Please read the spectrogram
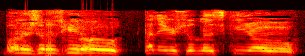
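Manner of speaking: high, chanted outcry of a crowd; animals crying out. Acted. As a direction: call for punishment like a mob of animals. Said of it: "cried all the animals".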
